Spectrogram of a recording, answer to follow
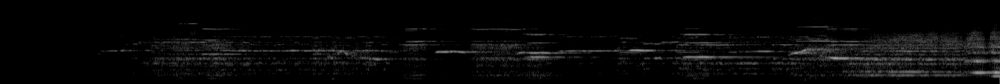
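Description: Contemporary chamber music beginning about a second in: soft flute tones swelling and fading, a singer whistling approximate pitches with short gliding figures, over a quiet granular bowed violin sound. The texture thickens and grows louder toward the end.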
